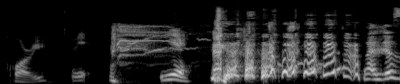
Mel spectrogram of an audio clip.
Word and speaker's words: Quarry: watch you watch um game play of the query Quarry yeah I just mispronouncing yeah of the quy yeah yes the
